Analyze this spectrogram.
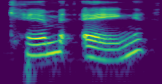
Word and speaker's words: Kim Ng: had never heard about her name is kim eng and her last name is spelled ng so if you're going to google her it's kim ng um she is the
